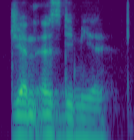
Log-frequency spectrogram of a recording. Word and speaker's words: Cem Özdemir: darfst es einmal richtig sagen. Cem, ne? – Cem Özdemir.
